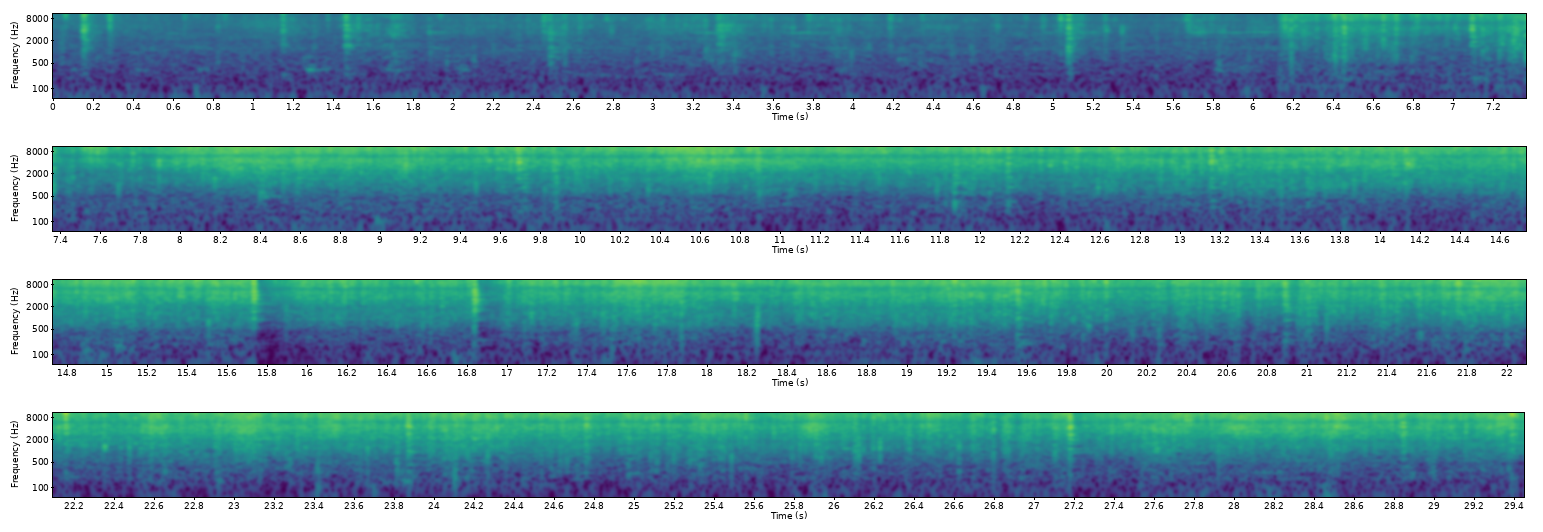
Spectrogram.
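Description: Egg and glass-noodle batter sizzling on a flat griddle, with a metal spatula scraping and tapping against the hot plate as the egg is cut and turned. The sizzle grows louder about six seconds in.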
